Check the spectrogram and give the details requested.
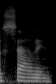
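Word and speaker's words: Samhain: mga ah nagce-celebrate ng samain Paano ba bigkasin yit saen so sawin so sa mga nagce-celebrate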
